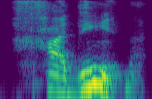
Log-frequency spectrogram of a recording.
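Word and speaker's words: חדים: Or another explanation is they spoke Devarim Chadim. They spoke sharp words. Just drop the aleph, which is a silent letter, and you get the word chad, which means sharp.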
